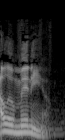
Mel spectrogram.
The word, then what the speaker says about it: aluminium: Aluminum. These are the words you can't pronounce. Oh, aluminum. Yeah. Aluminium. – Mm-hmm. I have heard people say that in Really? – I think in Britain they might say that.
